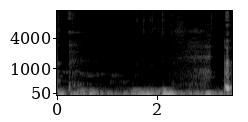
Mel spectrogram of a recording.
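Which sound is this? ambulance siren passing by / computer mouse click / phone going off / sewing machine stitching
computer mouse click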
